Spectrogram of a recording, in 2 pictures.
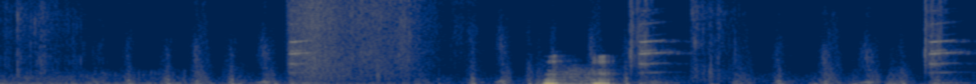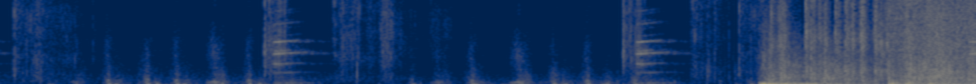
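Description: Small footsteps patter steadily.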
